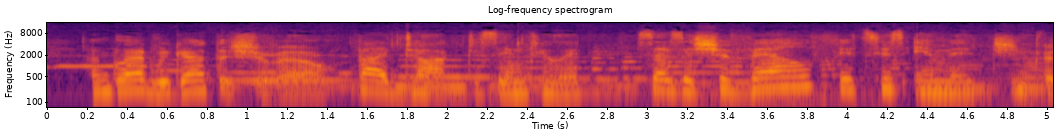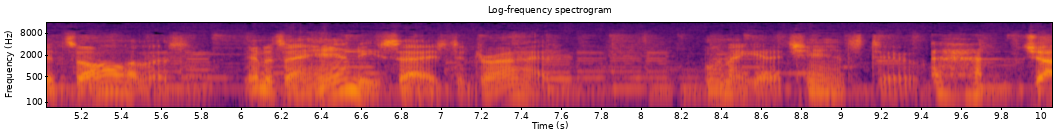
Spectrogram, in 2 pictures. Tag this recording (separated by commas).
Music, Speech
